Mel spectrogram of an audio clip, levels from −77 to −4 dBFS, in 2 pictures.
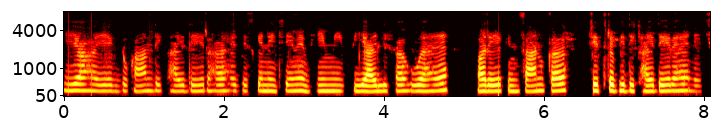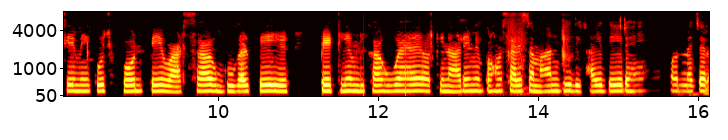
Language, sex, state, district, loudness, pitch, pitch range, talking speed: Hindi, female, Chhattisgarh, Balrampur, -20 LUFS, 210 Hz, 205-215 Hz, 185 wpm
